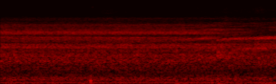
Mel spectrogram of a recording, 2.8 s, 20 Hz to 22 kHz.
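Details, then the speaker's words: Zenith M660 shortwave tube radio on band SW3, with its trimmers being adjusted after some tubes were changed; only a faint, even hiss with no station, tone or voice; reception is very weak, worse than before the repair. "This one's really quiet. There's the trimmers for SW3, right there. Can't hear a thing. Not a thing."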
